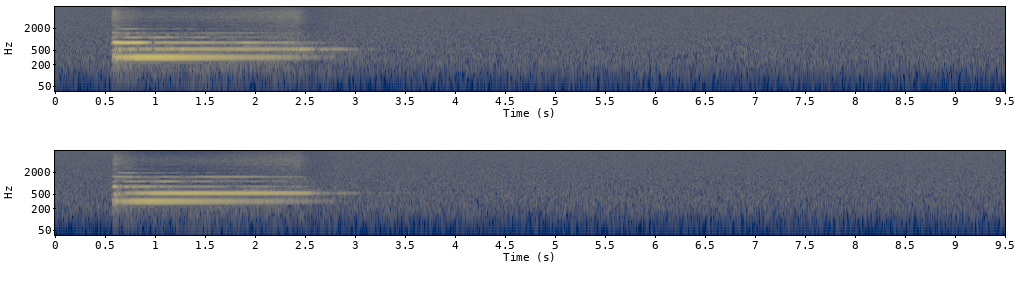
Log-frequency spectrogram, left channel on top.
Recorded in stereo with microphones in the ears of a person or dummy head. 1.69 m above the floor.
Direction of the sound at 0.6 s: 35° left (ahead or behind).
